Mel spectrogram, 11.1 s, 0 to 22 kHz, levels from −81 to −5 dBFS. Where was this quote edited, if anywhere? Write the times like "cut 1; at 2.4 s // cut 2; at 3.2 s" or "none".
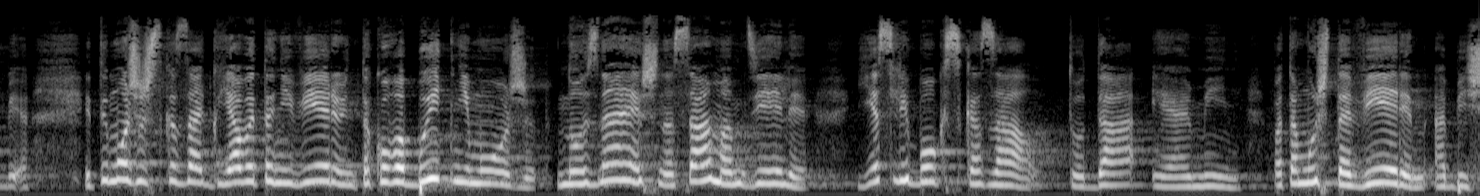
cut 1; at 1.6 s // cut 2; at 4.1 s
